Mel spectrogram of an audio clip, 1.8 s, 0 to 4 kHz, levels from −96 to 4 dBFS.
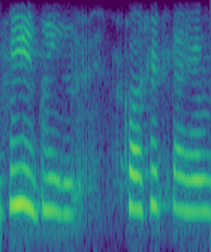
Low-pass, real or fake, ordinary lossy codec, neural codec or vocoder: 3.6 kHz; fake; Opus, 16 kbps; autoencoder, 22.05 kHz, a latent of 192 numbers a frame, VITS, trained on one speaker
